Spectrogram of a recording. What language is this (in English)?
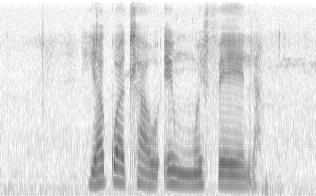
Tswana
